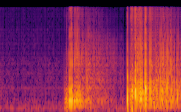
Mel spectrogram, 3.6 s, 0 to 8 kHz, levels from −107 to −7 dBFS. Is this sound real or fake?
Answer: fake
